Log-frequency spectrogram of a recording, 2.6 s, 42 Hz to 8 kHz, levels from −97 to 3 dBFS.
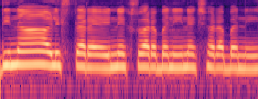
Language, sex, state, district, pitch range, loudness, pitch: Kannada, female, Karnataka, Chamarajanagar, 225-250 Hz, -12 LUFS, 230 Hz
